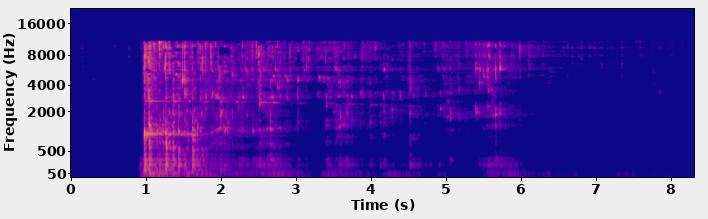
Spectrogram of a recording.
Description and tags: Pouring a liquid into the glass, the final part.
beverage, drink, fill, glass, liquid, pour, pouring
